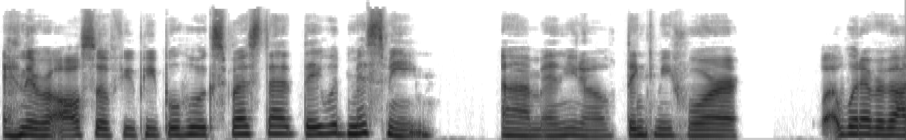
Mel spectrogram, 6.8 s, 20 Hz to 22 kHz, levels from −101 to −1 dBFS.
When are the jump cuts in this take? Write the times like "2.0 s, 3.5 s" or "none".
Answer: none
